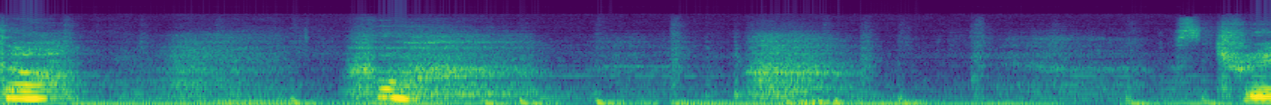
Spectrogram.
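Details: Sharp voiced gasps and breathy exhalations over background music from a woman during a whole-body stretching flow, around slowly placing her legs behind her neck and shoulders; titled as chiropractic adjustment for lumbodynia.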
